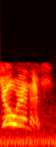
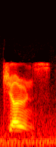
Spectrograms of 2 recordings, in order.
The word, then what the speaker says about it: Jones: for the millionth time my name is pronounced Jones Jones shut up joinus seriously lots of people have the name it's very common how am I the first guy you've met called Jones joannis I need you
